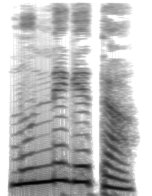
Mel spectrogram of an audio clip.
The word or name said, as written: ಮುನ್ನೆಗೆತ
